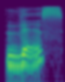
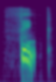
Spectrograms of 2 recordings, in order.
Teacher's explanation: English has two th sounds. voiced as in this and voiceless as in think.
